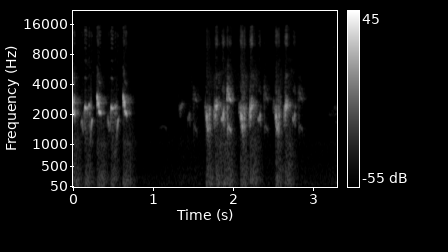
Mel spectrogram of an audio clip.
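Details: Female yellow-vented bulbul calling a male: a quick burst of bubbly, warbling notes, a short pause with a couple of faint notes, then two more chattering phrases of rapid bright notes.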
